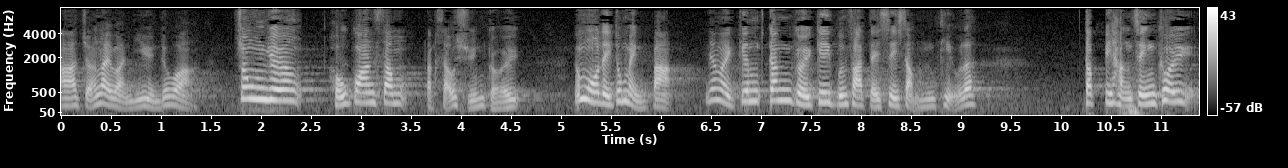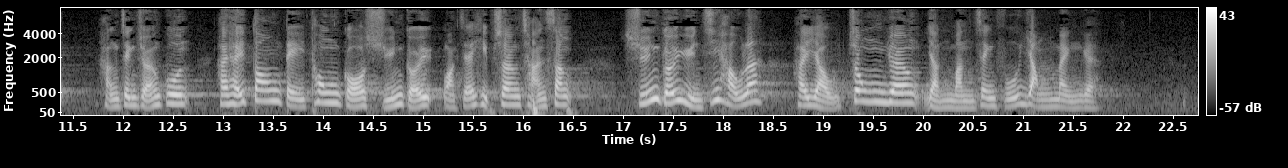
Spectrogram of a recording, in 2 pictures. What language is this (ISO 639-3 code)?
yue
